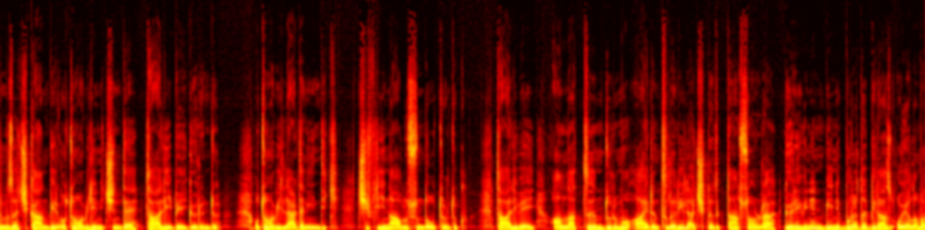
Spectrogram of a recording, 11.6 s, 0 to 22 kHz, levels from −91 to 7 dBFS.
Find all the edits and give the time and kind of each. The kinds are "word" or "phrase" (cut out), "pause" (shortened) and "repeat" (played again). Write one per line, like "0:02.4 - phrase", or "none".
0:01.8 - pause
0:09.8 - pause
